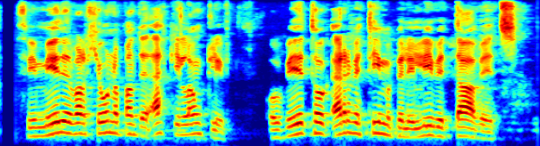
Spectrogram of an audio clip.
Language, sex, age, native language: Icelandic, other, 18-19, Icelandic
